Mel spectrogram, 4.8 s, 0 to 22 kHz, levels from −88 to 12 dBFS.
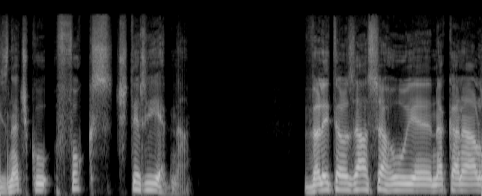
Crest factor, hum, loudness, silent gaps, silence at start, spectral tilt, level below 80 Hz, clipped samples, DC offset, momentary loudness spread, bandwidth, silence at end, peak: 16 dB; none; -19 LUFS; 2.04-2.58 s, 2.93-3.04 s; 0 s; -5.5 dB/octave; -54 dBFS; under 0.1%; under 0.1%; 10 LU; 16 kHz; 0 s; -4 dBFS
